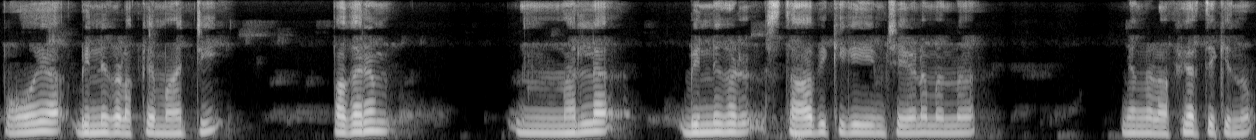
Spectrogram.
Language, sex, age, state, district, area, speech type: Malayalam, male, 30-45, Kerala, Kottayam, urban, spontaneous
